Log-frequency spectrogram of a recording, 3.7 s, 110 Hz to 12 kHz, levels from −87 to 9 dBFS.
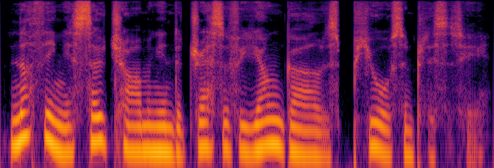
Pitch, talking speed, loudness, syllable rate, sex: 180 Hz, 225 wpm, -17 LUFS, 5.4 syllables/s, female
